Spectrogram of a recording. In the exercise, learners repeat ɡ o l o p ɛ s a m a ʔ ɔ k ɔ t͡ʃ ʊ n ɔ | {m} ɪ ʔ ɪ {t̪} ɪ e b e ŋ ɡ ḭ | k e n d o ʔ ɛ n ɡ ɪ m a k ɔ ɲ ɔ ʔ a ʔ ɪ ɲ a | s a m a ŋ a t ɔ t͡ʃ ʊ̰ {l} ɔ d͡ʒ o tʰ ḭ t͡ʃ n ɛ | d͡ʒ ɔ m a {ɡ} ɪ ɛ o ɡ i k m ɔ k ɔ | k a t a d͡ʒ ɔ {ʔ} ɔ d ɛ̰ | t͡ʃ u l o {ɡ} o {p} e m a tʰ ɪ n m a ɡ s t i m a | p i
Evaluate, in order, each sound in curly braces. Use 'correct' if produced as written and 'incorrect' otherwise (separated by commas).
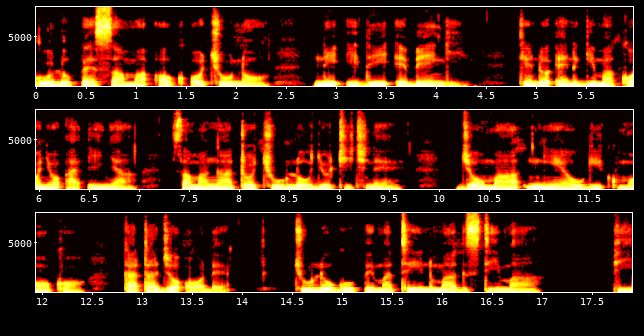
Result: incorrect, incorrect, correct, incorrect, correct, correct, correct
